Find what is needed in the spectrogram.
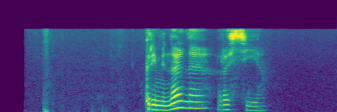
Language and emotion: Russian, neutral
